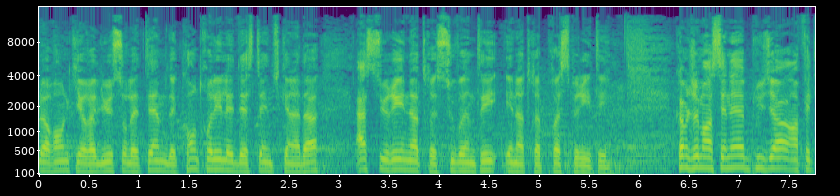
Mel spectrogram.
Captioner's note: speaking french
